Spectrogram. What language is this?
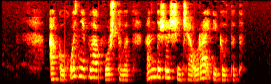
Mari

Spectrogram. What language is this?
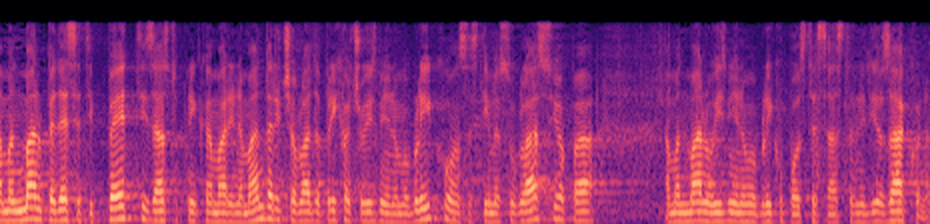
Croatian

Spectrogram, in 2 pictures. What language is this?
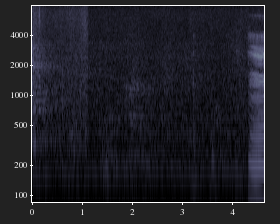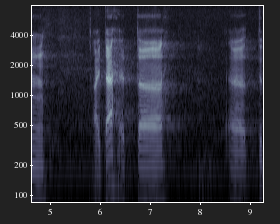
Estonian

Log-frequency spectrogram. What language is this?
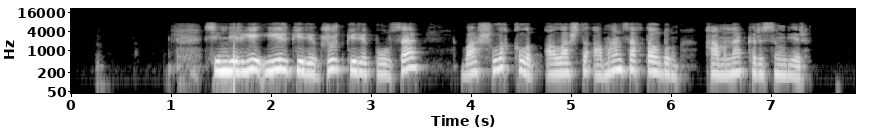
Kazakh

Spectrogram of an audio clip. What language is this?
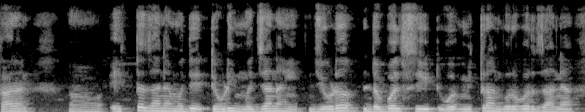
Marathi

